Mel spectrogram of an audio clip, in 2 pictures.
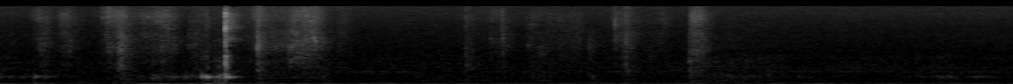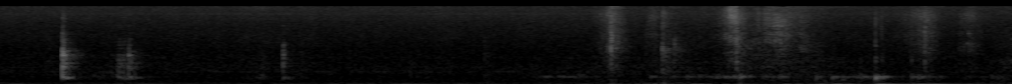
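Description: Handling noises at a turntable: a few light clicks, knocks and rustles as a vinyl record and a record weight are set onto the platter, over a low steady hum.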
